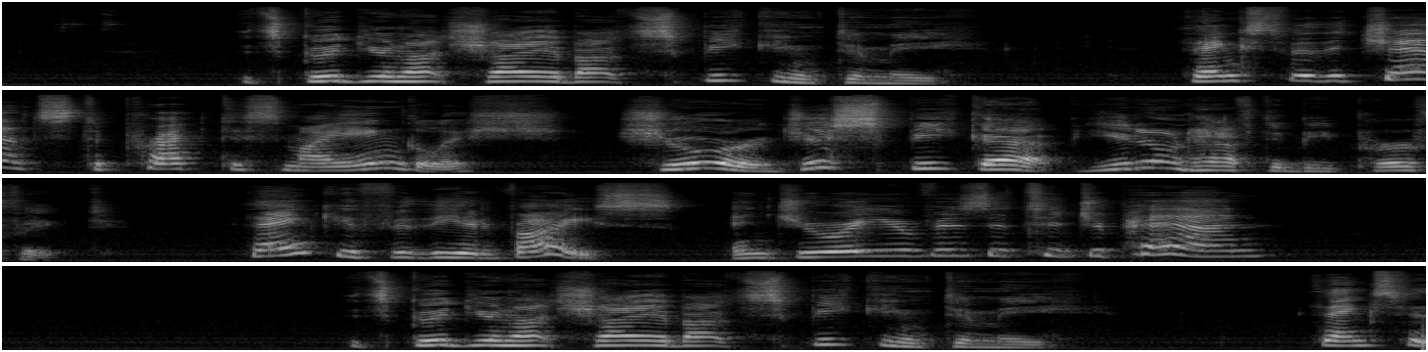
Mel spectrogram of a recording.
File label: Natural Dialog; Lesson 1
